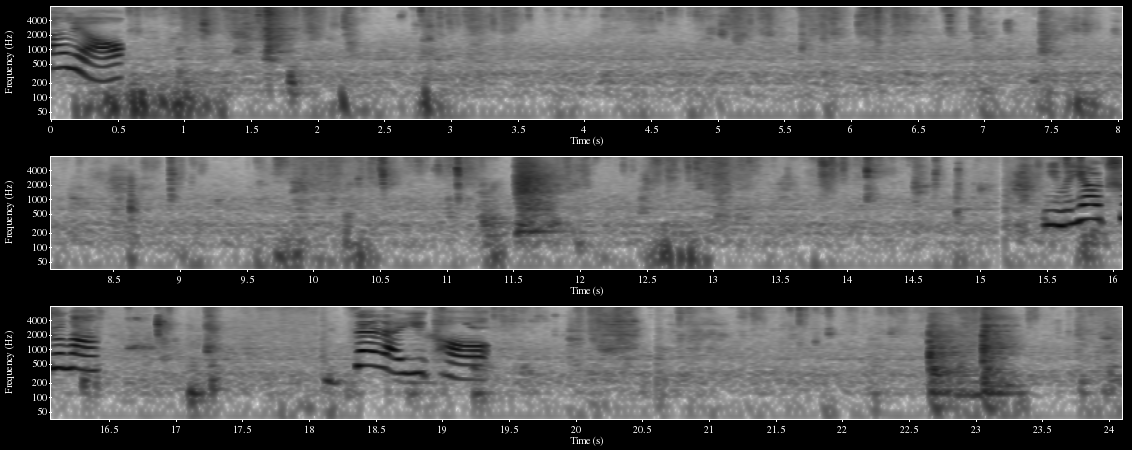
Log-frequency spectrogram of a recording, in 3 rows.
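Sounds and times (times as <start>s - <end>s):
wet chewing and smacking: 0.6s - 17.7s, 19.1s - 24.0s.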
